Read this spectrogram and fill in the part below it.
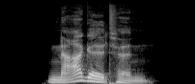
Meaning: inflection of nageln: 1. first/third-person plural preterite 2. first/third-person plural subjunctive II
- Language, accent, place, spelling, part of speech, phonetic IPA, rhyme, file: German, Germany, Berlin, nagelten, verb, [ˈnaːɡl̩tn̩], -aːɡl̩tn̩, De-nagelten.ogg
